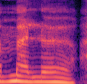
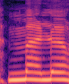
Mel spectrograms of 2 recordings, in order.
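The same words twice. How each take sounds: First: Said in the usual way. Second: Malheur said higher and louder as a lament; emphatic malheur. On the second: Acted. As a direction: cry out malheur the second time.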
